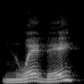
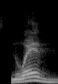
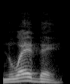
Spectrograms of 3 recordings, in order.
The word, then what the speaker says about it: nueve: The V in nueve is pronounced like a B in English. It is not nueve. It is nueve. Nueve.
